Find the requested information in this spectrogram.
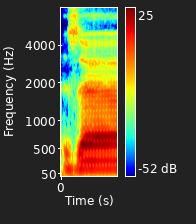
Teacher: fathatain bertemu dengan alif di akhir bacaan ketika kita wakaf panjangnya dua harakat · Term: Mad Iwat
